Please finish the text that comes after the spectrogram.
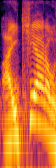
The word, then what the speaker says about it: IKEA: 이렇게 얘기하면 또 아이키아라고 주로 원어민들이 발음하더라고요.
